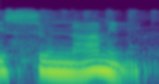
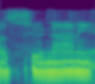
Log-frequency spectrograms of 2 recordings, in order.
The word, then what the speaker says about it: tsunami: they may have a tsunami. Well, this doesn't sound very English, does it? I know, tsunami. And actually, if you see the spelling, it's with a T, TS.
